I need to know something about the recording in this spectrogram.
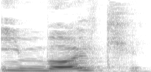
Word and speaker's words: Imbolc: qui sont prononcés puisque on dit Imbolc et paraît que normalement on ne doit même pas prononcer le B, apparemment on doit dire Imbolc.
